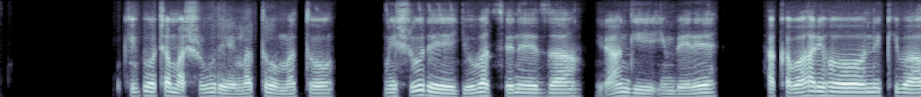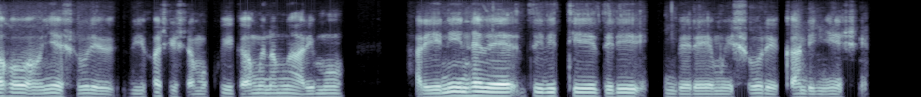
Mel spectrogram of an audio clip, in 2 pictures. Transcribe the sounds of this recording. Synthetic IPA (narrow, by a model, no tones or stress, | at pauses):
mukʰiɡo̞t͡ʃamaʃuːɾe̞mato̞mato̞ | mŋiːʃuːɾe̞ɾɟuːβat͡se̞ne̞ːzaḭɾʔa̰ːŋɡiimbe̞ɾe̞ | hakʰaβahaɾiɦo̞nikʰiβaɦo̞aβaɲe̞ʃuːɾeβifaʃiːʃamukwiːɡahamŋe̞namŋaːɾimo | ha̰ɾinin̥he̞βe̞ziβitʰiziɾiː | mbe̞ɾe̞mŋiːʃuːɾe̞kʰaːndiɲiːnʃḭ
